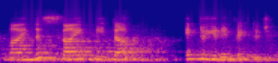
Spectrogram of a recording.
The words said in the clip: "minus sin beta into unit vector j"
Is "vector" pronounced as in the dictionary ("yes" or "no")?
no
